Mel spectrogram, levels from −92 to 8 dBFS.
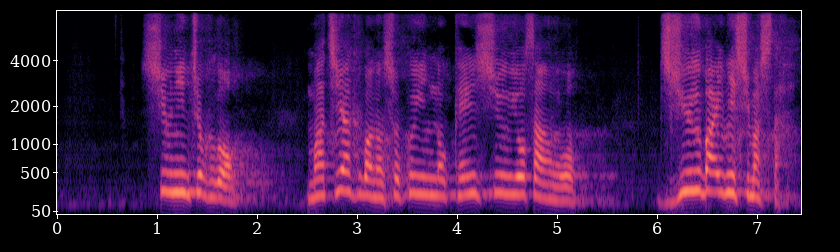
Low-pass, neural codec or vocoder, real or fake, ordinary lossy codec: none; codec, 16 kHz, 4 kbps, FreqCodec, smaller model; fake; none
